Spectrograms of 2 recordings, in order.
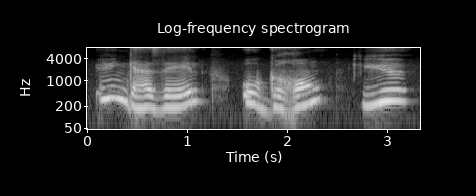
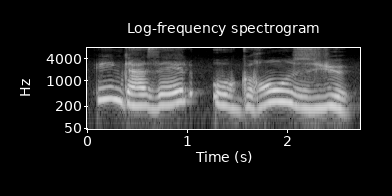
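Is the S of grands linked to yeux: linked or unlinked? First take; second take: unlinked; linked. First: Grands and yeux are said without a linking sound. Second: A z sound links grands to yeux.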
